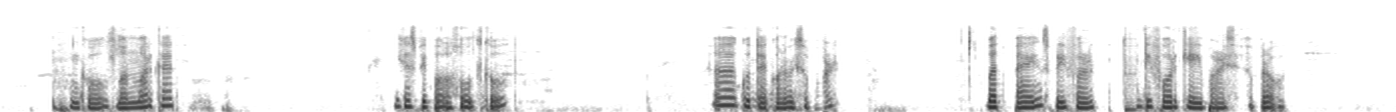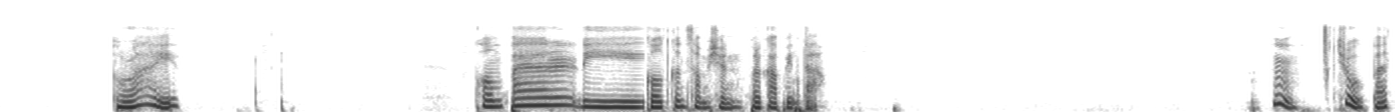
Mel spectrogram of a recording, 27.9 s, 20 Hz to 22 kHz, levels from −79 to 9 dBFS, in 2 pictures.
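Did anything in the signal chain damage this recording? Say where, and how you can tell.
Yes: a burst of packet loss on the network, after "good economic" at 8.17 s, after "banks prefer" at 11.27 s, and before "gold consumption per capita" at 20.31 s. Over each 56 to 93 ms gap the receiver held and faded the last sound, then jumped ahead, dropping that stretch of speech.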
